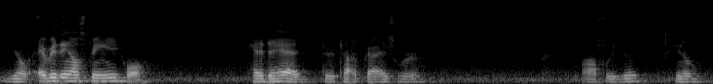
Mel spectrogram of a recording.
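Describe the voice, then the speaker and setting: A middle-aged man, a hockey coach, answering questions at a postgame press conference, talking in halting bits with many restarts. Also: mid-range voice, flat delivery, noisy background. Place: press room with sponsor backdrop. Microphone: table microphones in front.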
